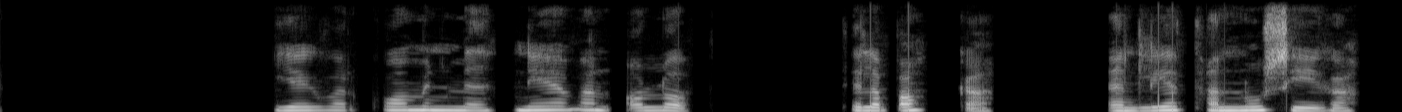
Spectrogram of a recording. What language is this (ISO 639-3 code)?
isl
